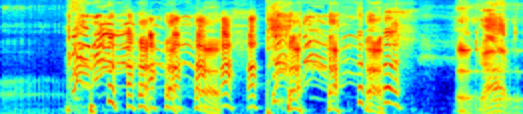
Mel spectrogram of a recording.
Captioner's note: laughing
